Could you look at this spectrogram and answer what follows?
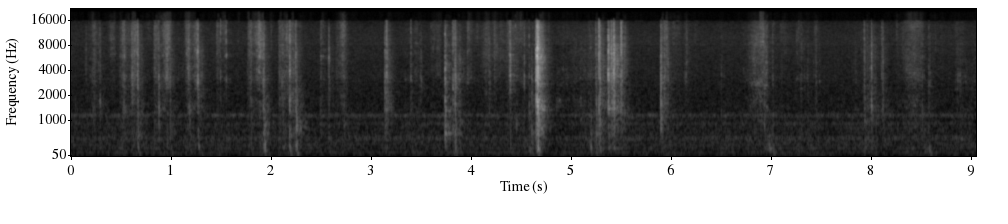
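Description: A tarot card deck being shuffled, a quiet run of soft papery riffles and taps with a few sharper snaps, close up and with no talking.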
